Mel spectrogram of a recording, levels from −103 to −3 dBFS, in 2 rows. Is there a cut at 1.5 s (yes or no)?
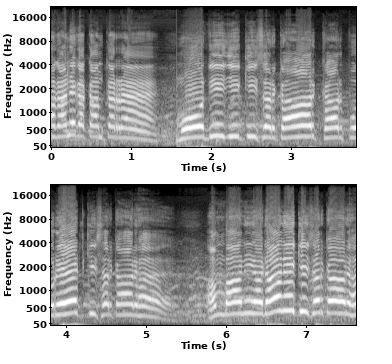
yes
